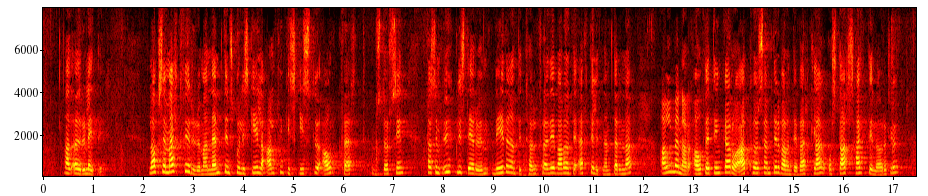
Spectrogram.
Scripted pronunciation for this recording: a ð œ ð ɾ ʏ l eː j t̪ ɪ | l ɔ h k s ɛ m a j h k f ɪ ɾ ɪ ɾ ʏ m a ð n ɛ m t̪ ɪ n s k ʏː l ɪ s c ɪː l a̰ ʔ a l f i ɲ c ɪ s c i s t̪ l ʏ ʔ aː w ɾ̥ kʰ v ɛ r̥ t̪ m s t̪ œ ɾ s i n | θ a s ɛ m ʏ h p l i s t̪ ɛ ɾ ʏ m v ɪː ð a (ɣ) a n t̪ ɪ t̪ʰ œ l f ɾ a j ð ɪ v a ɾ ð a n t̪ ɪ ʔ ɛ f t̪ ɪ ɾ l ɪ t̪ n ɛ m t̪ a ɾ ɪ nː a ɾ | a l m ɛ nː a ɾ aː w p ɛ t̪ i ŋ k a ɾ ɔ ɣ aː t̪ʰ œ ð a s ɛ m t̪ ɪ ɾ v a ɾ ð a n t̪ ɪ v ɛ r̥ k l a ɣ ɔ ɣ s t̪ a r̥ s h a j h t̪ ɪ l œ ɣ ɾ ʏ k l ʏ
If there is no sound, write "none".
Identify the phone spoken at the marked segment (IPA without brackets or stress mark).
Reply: ɣ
